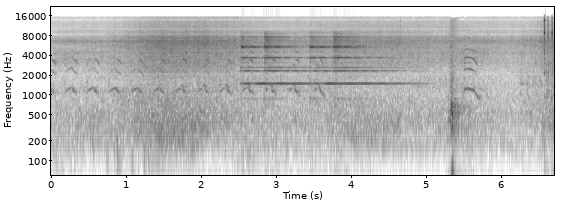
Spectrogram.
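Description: Logo-sting sound effects: waves washing on a shore under a run of quick, evenly repeated chirps. A bright chime rings out about two and a half seconds in, a sharp swooping pop comes just past five seconds, and a click lands at the very end.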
